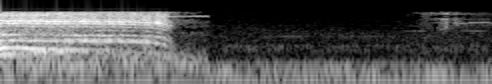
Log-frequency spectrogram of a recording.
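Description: A cartoon character's long drawn-out yell, falling slightly in pitch, that cuts off about a second in and leaves a low rumble underneath.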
